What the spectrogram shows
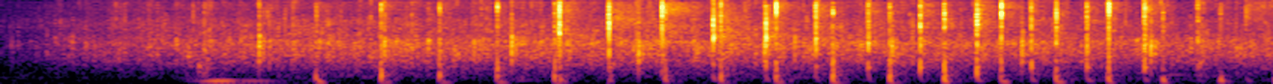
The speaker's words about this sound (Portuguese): E eu aplaudo essa frase.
